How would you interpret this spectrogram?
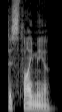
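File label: "dysthymia", British English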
